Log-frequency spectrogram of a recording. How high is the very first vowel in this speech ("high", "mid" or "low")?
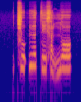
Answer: mid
